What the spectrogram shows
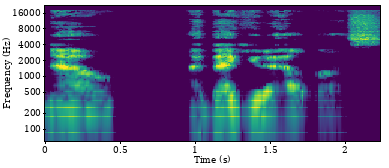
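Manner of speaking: soft, slow, level monotone with no affect. Criticizing an actress's acting in a scene, the speaker does Natalie Portman's flat monotone. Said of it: "she's just like so monotone".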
